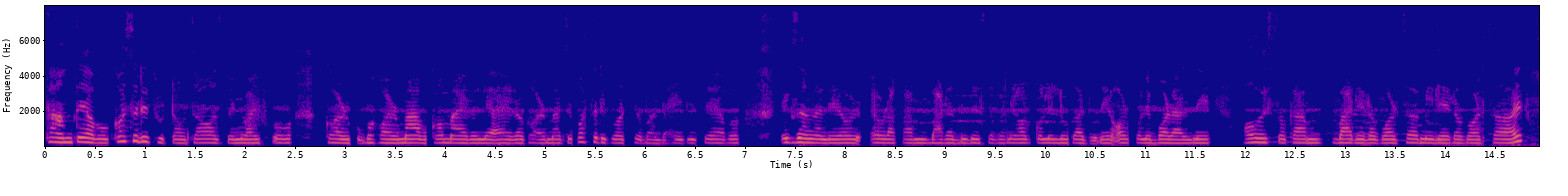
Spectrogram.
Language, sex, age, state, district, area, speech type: Nepali, female, 30-45, West Bengal, Darjeeling, rural, spontaneous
